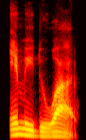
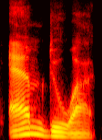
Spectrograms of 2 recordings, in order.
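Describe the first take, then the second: First: It starts with 'imi', four syllables in all. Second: It starts with 'am', three syllables in all. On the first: This is the original form, meaning that which is in the Duat. The speaker calls it right. "but it's really Imi Duat" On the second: This is the commonly used form. The speaker calls it wrong. "they say Amduat"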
